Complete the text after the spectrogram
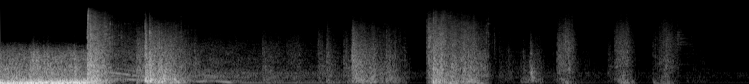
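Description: Metal bangs and clatters as a wrecked car tumbles.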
